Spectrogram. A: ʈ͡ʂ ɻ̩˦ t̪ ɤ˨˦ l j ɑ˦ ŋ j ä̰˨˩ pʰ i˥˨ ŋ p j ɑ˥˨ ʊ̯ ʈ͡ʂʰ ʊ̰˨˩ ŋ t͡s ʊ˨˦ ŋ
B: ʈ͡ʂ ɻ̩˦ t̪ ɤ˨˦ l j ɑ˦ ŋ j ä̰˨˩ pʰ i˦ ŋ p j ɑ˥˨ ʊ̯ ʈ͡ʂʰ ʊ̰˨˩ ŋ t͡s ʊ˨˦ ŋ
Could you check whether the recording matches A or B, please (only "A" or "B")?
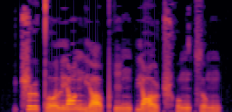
B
